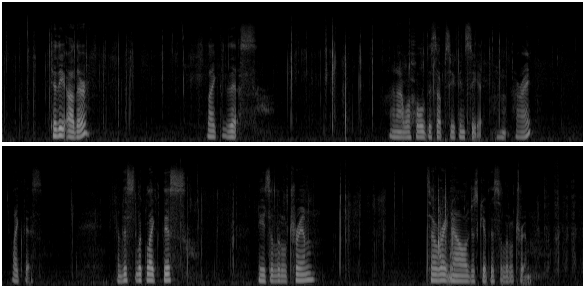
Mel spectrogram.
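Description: An older woman speaks calmly into a close microphone, in short phrases.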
